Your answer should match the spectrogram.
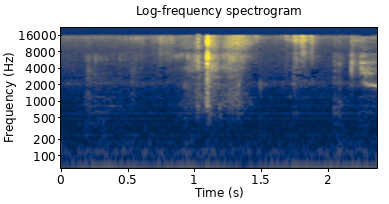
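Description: Faint scraping and ticking of a pry tool working a laptop's display panel loose from its adhesive, with one short sharp click about a second in.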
